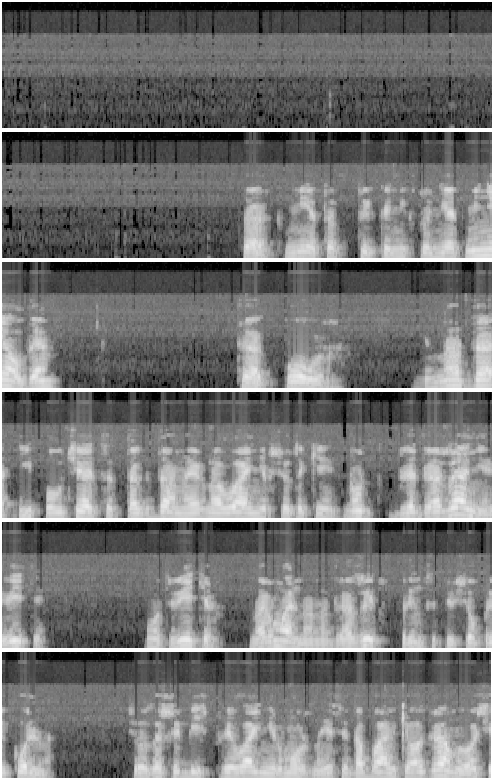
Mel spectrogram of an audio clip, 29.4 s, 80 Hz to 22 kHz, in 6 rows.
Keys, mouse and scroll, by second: 0.5-3.2 drag, 4.6 click, 6.1 click, 7.1-9.0 drag, 12.4-14.6 drag, 15.5 click, 16.7-18.5 drag, 19.4 middle click, 27.5-28.5 drag.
